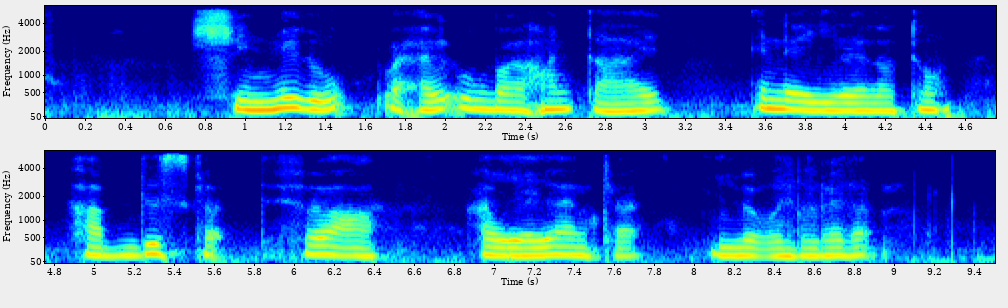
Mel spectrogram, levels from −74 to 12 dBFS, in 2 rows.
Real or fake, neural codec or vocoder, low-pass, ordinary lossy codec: fake; codec, 16 kHz, 1 kbps, FreqCodec, larger model; 5.4 kHz; MP3, 48 kbps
